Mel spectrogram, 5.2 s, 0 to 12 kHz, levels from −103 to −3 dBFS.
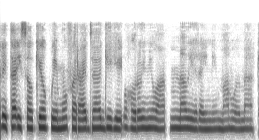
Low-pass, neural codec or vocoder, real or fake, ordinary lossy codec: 7.2 kHz; codec, 16 kHz, 1.1 kbps, Voila-Tokenizer; fake; none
